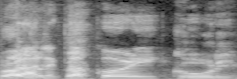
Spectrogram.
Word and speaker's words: Prajakta Koli: Like when I say, oh, this is Prajakta Kohli, but if you remember how I said, you said Prajakta Kohli because correct.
